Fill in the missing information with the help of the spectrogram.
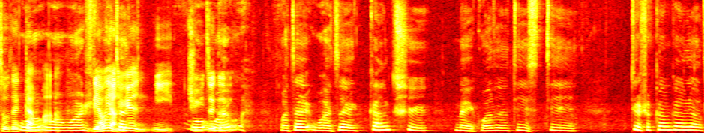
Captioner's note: Mandarin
